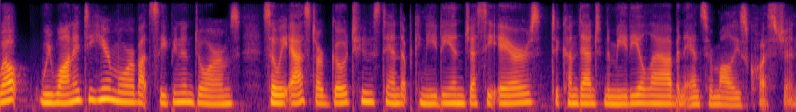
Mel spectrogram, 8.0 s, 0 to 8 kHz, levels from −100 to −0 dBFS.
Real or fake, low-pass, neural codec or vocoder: fake; 7.2 kHz; codec, 16 kHz, 0.5 kbps, X-Codec, WavLM features, trained on Multilingual LibriSpeech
